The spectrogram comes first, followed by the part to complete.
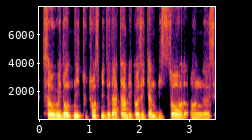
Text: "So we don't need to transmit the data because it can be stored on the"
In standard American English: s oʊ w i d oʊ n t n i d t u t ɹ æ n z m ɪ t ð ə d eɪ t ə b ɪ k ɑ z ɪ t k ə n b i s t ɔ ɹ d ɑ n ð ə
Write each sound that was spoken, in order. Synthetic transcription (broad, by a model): s oʊ w i d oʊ n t n i d t u t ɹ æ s m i t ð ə d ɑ t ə b ɪ k ɑ z ɪ t k ə n b i s t ɔ ɹ d ɑ n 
